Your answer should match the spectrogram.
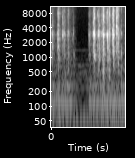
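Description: Rapid clatter of keys on a computer keyboard, two quick bursts of close typing split by a short silent gap, with no talking.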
